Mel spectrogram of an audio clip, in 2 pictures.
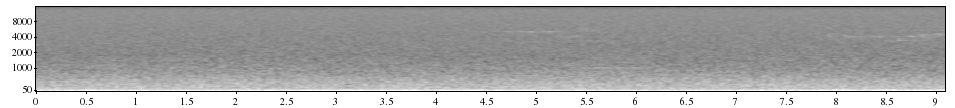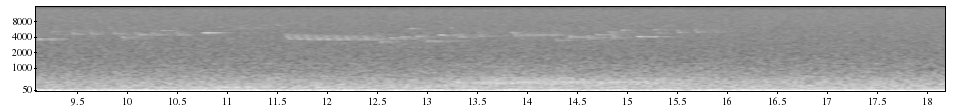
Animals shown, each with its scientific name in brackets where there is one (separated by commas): Black-throated Green Warbler (Setophaga virens), Winter Wren (Troglodytes hiemalis)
